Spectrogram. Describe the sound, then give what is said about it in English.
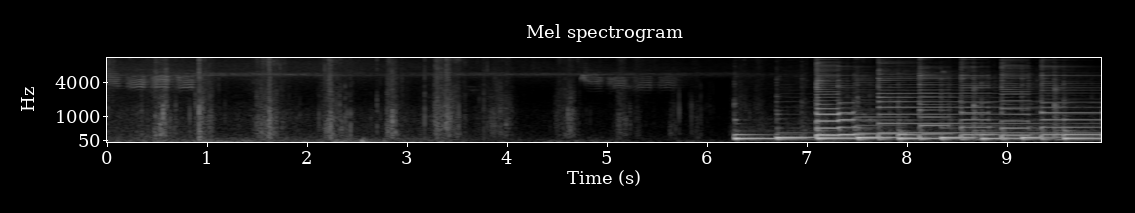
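A hiker's footsteps as they set off with a loaded backpack toward Durango: many steady crunching steps at a brisk, even pace, after which loud rhythmic music begins. “I surveyed my final campsite with satisfaction, lifted the pack onto my shoulders, and started walking toward Durango.”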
